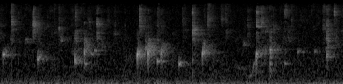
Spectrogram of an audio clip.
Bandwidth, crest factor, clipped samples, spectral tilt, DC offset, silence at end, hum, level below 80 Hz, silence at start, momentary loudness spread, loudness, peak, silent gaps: 19 kHz; 24 dB; under 0.1%; 0 dB/octave; under 0.1%; 0 s; none; -56 dBFS; 0 s; 6 LU; -38 LUFS; -16 dBFS; none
